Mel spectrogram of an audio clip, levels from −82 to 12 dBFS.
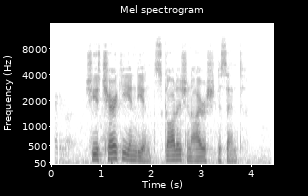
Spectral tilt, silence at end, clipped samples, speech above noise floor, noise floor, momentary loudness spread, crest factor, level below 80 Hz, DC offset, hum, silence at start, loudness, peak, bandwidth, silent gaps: -5.5 dB/octave; 0.65 s; under 0.1%; 30 dB; -64 dBFS; 14 LU; 18 dB; -58 dBFS; under 0.1%; none; 0.1 s; -34 LUFS; -16 dBFS; 11.5 kHz; none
